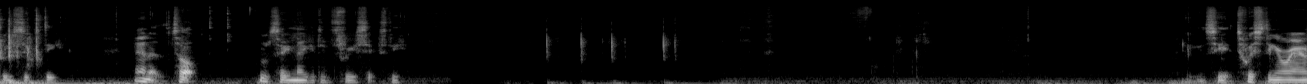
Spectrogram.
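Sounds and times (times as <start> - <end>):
keyboard and mouse clicks: 5.4 - 6.9.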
